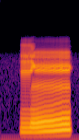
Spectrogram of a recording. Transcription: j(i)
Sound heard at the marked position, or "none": ĩ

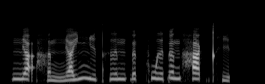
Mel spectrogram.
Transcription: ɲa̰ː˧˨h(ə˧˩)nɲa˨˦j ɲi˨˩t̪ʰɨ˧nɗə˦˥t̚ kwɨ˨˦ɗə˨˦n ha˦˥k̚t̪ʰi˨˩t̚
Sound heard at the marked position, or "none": ə˧˩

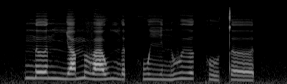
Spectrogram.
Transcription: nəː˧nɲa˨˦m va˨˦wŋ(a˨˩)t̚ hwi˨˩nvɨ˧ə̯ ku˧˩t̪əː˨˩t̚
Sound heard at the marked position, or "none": ə˨˩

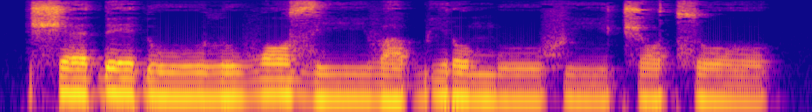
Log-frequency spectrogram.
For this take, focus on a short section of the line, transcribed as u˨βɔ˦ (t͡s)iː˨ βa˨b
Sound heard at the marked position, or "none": z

